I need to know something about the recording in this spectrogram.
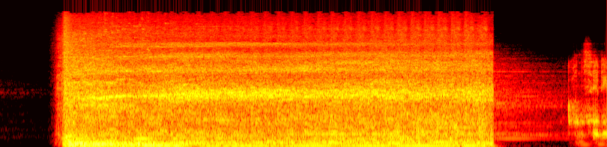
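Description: Horror-trailer sound-design hit: after a moment of silence, a sudden loud, dense wall of noise with deep bass and a wavering shrill tone on top, which cuts off abruptly after about four seconds.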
